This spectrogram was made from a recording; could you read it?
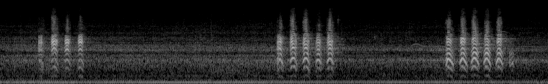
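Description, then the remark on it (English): Herring gull calls ring out in three quick bursts of three to five sharp, laughing yelps, with short pauses between them over a low, steady background hum. “The last reason I like herring gulls, I admit, is something of an odd one.”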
